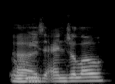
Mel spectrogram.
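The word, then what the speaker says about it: Luisangel: how do you say his name aun's brother Louise Angelo yeah Angelo aunia Angelo aunia because it has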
